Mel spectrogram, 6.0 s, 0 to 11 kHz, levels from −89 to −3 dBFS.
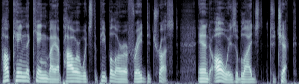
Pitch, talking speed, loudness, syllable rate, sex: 110 Hz, 190 wpm, -20 LUFS, 4.8 syllables/s, male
